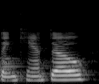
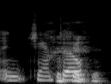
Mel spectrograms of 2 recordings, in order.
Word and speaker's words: Encanto: Like, same thing with Encanto, which I'm pronouncing that right now, or not Enchanto, tomato.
